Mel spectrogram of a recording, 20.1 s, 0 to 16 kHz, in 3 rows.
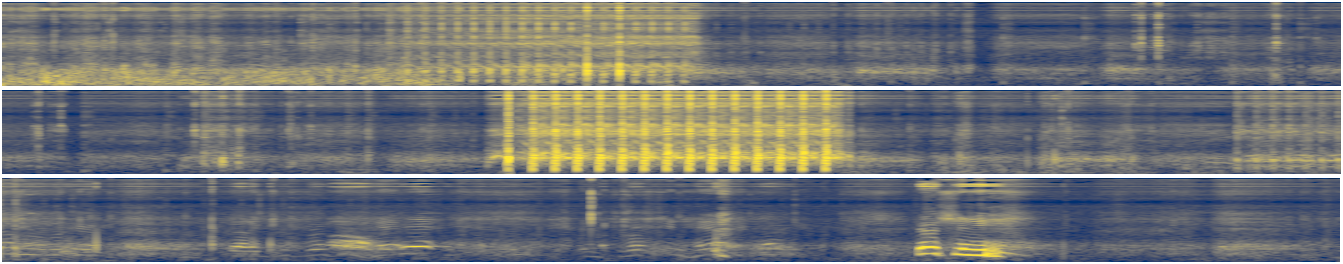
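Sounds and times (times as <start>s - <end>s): airsoft gun full-auto bursts: 2.0s - 3.6s, 9.2s - 11.0s.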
